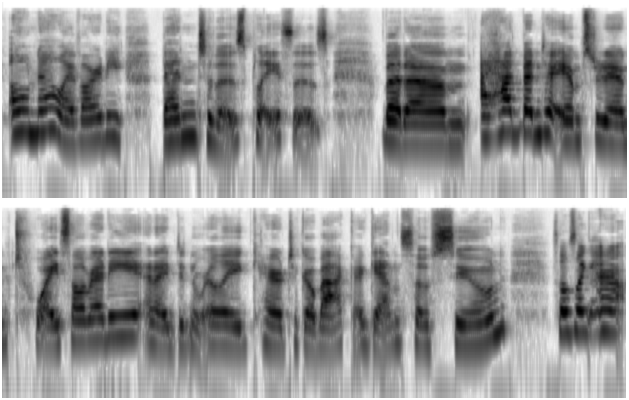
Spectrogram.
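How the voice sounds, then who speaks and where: A mid-range, fairly bright, clear, and resonant female voice, nasal and stuffed up as she gets over a head cold. The speaker is a woman in her twenties from the US running a solo podcast, casual and slangy, swearing and poking fun at herself.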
